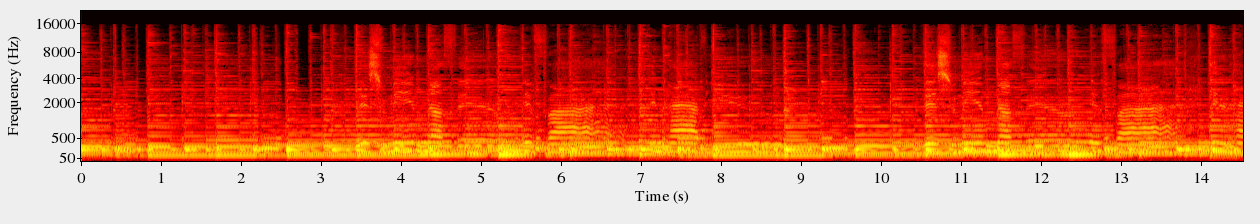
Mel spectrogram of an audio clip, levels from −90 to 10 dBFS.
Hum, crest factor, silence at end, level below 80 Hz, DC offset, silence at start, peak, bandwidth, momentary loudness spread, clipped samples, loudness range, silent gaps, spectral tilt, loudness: none; 14 dB; 0 s; -62 dBFS; under 0.1%; 0 s; -8 dBFS; 16 kHz; 4 LU; under 0.1%; 2 LU; none; -6.5 dB/octave; -23 LUFS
